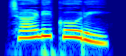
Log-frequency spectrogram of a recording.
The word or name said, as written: ಚಾಡಿಕೋರ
